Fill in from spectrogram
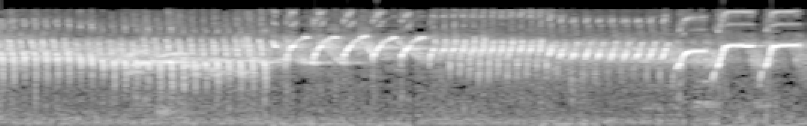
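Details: Canary song used to stimulate other birds and for mating: rapid trills of repeated high notes, then loud swooping notes that rise and fall, repeated in quick succession near the end.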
